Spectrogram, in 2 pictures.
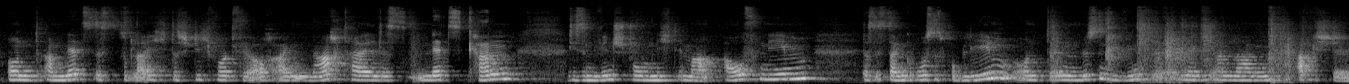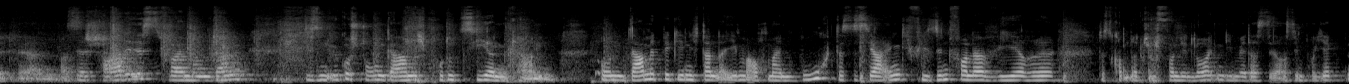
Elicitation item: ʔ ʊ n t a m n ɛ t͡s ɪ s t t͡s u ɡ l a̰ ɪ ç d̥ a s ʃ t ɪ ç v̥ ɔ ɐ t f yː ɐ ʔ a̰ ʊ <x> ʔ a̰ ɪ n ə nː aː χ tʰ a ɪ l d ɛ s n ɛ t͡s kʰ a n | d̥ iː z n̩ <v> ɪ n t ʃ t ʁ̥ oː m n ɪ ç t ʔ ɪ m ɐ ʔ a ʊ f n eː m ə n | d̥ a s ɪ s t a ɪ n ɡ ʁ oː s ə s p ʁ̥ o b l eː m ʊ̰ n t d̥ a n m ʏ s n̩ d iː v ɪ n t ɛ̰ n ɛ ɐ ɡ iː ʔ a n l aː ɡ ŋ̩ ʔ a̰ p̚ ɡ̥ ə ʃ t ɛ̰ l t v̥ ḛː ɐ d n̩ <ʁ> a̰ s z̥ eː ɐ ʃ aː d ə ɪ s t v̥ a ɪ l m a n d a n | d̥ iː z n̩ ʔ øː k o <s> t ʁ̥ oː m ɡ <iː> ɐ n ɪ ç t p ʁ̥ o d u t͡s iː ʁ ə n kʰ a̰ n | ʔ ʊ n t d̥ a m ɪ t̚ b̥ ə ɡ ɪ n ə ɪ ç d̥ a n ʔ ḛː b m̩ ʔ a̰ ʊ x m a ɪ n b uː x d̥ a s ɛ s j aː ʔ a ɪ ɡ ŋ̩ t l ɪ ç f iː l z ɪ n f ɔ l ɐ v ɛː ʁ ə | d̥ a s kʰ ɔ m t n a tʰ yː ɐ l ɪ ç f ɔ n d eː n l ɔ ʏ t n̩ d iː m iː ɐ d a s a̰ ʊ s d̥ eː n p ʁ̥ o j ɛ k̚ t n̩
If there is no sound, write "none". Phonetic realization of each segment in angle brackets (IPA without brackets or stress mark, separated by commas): x, v, v, ʃ, aː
